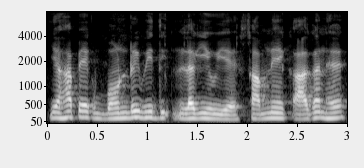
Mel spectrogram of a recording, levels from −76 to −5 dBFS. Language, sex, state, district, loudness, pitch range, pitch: Hindi, male, Jharkhand, Palamu, -17 LUFS, 130-155 Hz, 140 Hz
